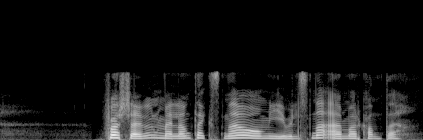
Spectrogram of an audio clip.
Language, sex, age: Norwegian, female, 20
